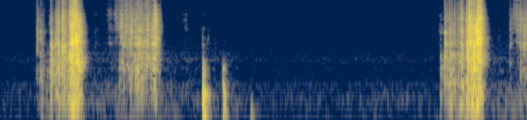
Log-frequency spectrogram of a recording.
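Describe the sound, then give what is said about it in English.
Cards are shuffled and drawn from a deck: two rustling shuffle bursts, three soft taps as cards are laid down, then another brisk shuffle, with no talking. “Let me get a card in the area of physical intimacy for you. And then I'm going to get some additional cards. And some of these other cards.”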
